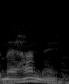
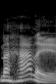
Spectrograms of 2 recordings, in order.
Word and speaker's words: Mehane: Good masala from the Mehane. Oh, it's pronounced Mahane, is it? Oops. I've been pronouncing it wrong for over a year.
